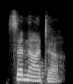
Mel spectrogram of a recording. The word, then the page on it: sonata: Indian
